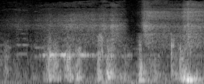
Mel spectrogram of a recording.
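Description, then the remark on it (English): Denim jeans scratch and rub against a phone microphone, making rough, irregular bursts of scraping noise that swell and fade over about two seconds, with no voices. “I like how the denim scratches onto the microphone of the phone.”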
